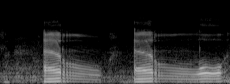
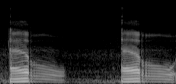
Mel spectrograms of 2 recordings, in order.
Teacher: Apa artinya dia huruf-hurufnya itu mudah diucapkan bagi vokal-vokal orang Arab takrir artinya apa ujung lidah bergetar er coba nih Nah er er Jangan sampai kita membacanya itu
